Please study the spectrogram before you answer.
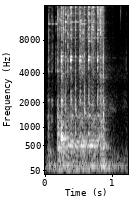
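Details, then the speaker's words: Gottlieb King Kool pinball during restoration: quick burst of mechanical clatter under a second, then quiet, the score motor stepping one position normally. "I guess this will make the score motor run. Yeah. See, it's running."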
